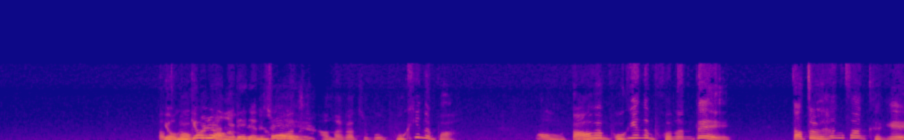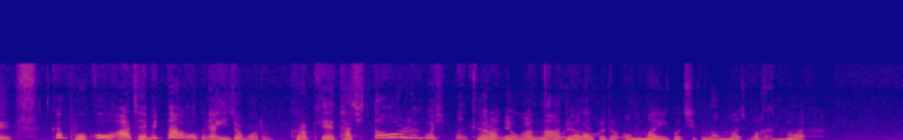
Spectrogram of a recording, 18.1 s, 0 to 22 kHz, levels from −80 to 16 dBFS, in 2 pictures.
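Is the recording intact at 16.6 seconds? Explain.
Yes, at 16.6 seconds the speech plays through intact, with no audible fault at that moment.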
